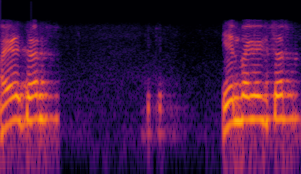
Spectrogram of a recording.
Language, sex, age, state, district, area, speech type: Kannada, male, 30-45, Karnataka, Bidar, urban, conversation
